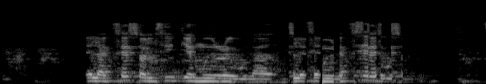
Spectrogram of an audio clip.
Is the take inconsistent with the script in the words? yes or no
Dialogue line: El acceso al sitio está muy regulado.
yes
